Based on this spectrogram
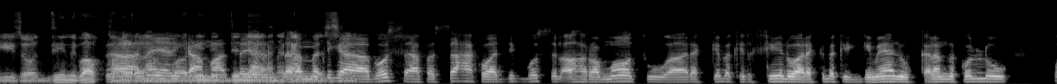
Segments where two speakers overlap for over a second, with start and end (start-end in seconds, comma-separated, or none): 1.1-3.7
